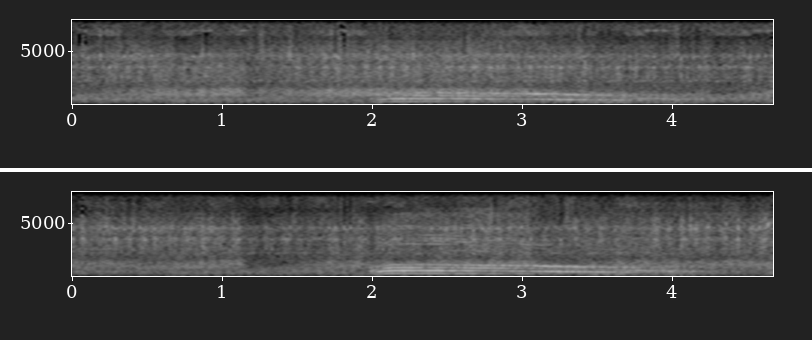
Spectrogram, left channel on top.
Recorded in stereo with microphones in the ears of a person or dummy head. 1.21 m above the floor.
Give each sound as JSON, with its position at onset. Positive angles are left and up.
{"t": 2.0, "sound": "a shout", "side_deg": -60, "distance_m": 1.9}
